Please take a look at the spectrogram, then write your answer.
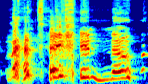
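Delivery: can barely get it out for laughing; real laughter. Real, not acted. Cohost cracking up at the Mister Clean joke, laughing hard.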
